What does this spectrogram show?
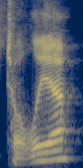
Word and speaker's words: Toglia: I believe, according to Baseball Reference, it's Toglia, and you corrected me on like 15 names last year on the Rotoworld show.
